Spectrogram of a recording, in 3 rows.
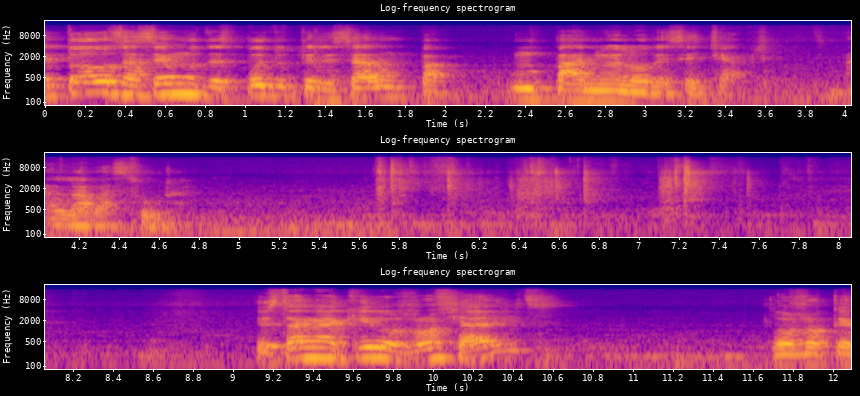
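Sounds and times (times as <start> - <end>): paper rustling: 5.7 - 8.1.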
